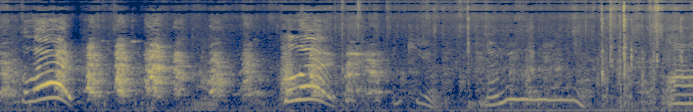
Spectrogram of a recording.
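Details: In a paddock, young Australian cattle dog Linc romps with bigger puppies. Several bursts of bright, arched yelps come in quick succession, then a drawn-out flat whine and a final short yip against soft background noise.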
